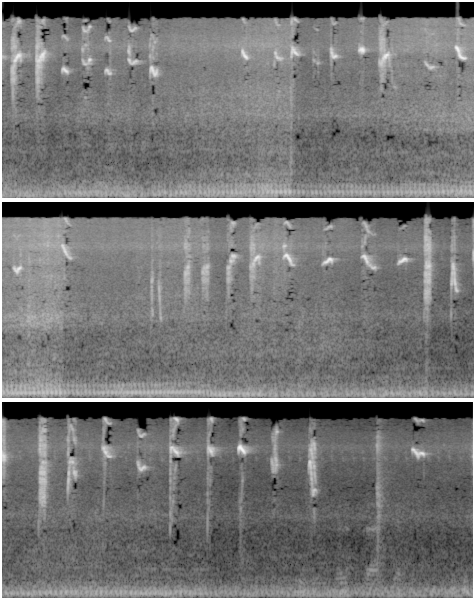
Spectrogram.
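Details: Orange-headed thrush pouring out a long sequence of high, sharp whistled notes and brief twitters, used to train captive birds; phrases come in quick bursts with short pauses, over a faint low rumble.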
